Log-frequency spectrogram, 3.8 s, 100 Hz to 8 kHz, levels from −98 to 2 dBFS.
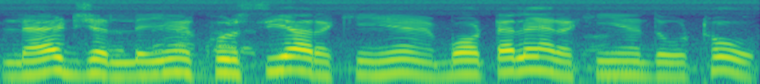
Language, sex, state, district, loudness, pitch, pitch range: Hindi, male, Madhya Pradesh, Katni, -13 LUFS, 175 Hz, 165-190 Hz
